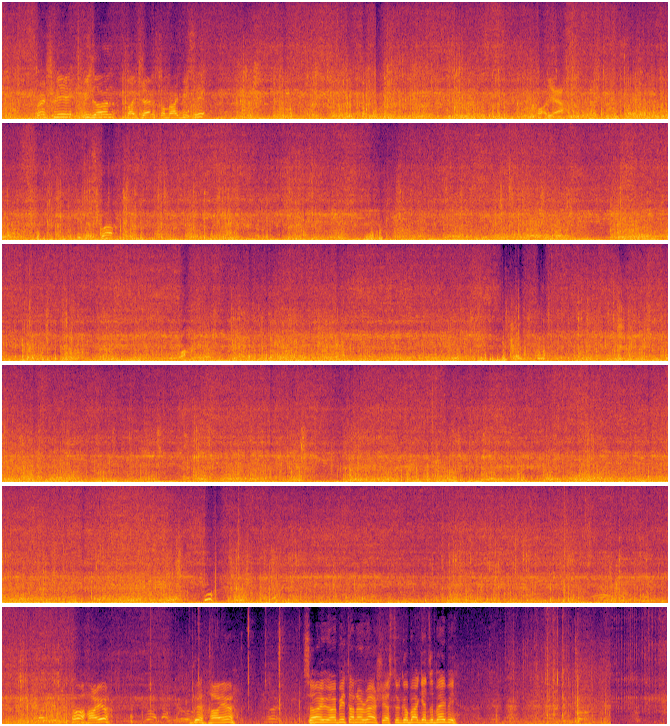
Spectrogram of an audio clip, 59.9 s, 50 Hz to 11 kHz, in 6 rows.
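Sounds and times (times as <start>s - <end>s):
wind rumble on microphone: 0.0s - 52.4s
bike tyres on gravel: 0.0s - 59.9s.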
